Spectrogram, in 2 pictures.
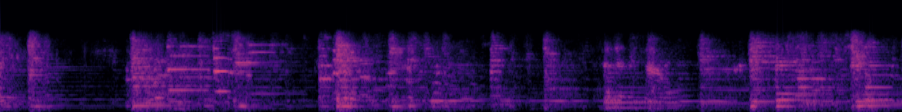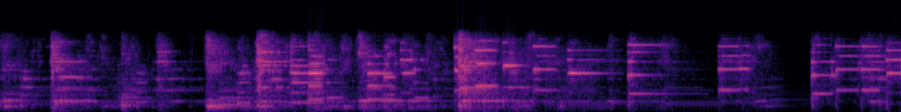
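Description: Acoustic guitar being played: plucked and strummed chords and short note phrases, struck about once a second and left to ring, with brief pauses near the start and just before the end.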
